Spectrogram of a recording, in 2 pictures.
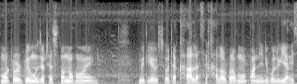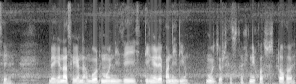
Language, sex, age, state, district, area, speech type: Assamese, male, 60+, Assam, Dhemaji, rural, spontaneous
